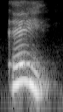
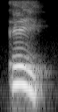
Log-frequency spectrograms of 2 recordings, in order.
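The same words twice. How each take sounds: The two takes are said the same way.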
